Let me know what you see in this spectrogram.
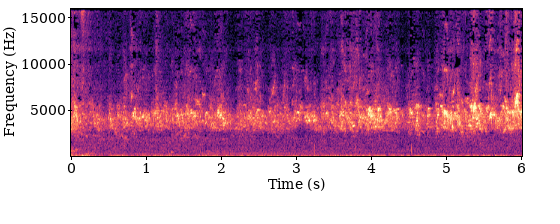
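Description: Small birds chirping continuously, many short overlapping chirps, over a low rumble of city traffic.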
